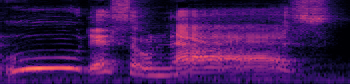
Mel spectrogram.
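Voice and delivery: high, slow, syrupy "ooh, that's so nice"; mock sweet gushing. Someone charmed by a smiling devil, cooing in slow mock delight. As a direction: coo it slowly, charmed by the devil's smile. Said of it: "And you're like".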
